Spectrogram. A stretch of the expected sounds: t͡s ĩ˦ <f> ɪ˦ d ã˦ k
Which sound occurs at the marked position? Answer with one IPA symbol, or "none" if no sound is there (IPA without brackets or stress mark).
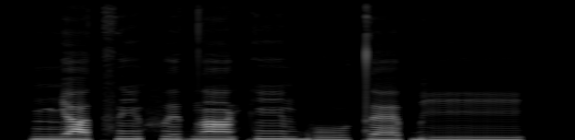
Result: f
